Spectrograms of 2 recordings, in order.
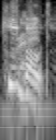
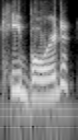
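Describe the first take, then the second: First: The word keyboard is pronounced in a distorted way. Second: The word keyboard is pronounced in the standard way. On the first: The speaker calls it wrong. "They can't pronounce it right" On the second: The speaker calls it right. "they never say keyboard"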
